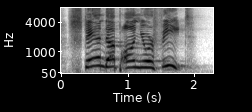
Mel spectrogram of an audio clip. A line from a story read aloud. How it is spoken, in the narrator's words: Paul called out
